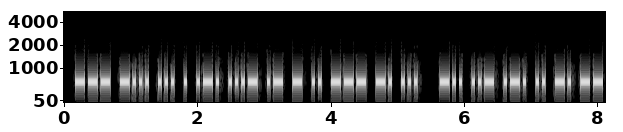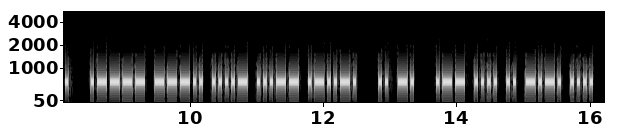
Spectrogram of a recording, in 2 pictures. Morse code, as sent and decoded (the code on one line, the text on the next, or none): --- -... ... .-. ...- .- - .. --- -. ... / -.. ..- .-. .. -. --. / .---- ---.. ....- ...-- .-..-. / .. -. / .-- .... .. -.-. ....
OBSERVATIONS DURING 1843" IN WHICH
